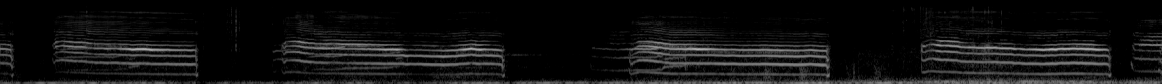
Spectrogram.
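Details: Cute friendly cat and kitten: four long, evenly spaced meows about every two and a half seconds, each rising briefly then holding a steady tone, separated by short pauses, with a faint low hum beneath.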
